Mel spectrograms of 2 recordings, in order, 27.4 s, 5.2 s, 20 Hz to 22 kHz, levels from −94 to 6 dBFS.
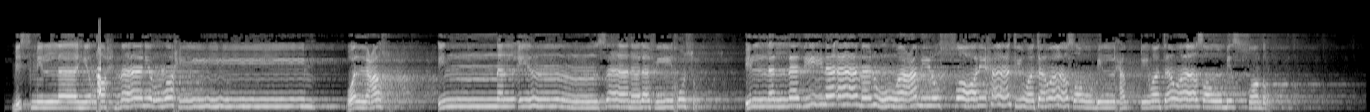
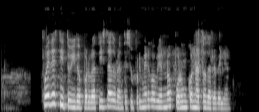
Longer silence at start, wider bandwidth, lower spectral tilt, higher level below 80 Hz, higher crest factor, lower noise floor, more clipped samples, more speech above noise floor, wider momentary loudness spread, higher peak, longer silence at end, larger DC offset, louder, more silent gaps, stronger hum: second, 0.25 s vs 0.9 s; first, 11 kHz vs 7.2 kHz; second, -4.5 dB/octave vs -6 dB/octave; first, -58 dBFS vs -66 dBFS; about the same, 16 dB vs 14 dB; first, -57 dBFS vs -48 dBFS; neither; first, 42 dB vs 33 dB; first, 12 LU vs 9 LU; about the same, 0 dBFS vs -2 dBFS; first, 1.45 s vs 0.6 s; neither; about the same, -15 LUFS vs -16 LUFS; neither; neither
